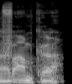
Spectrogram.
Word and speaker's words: Famke: I think it's like Famke. I think that's how it's pronounced.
